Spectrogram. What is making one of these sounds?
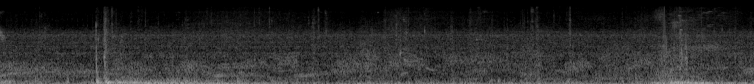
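Fiery explosions burst and crackle.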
